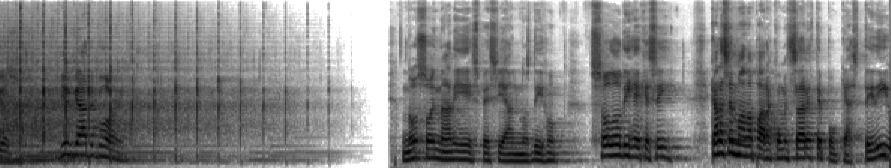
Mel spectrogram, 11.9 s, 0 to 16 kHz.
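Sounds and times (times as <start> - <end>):
soft sustained musical background: 0.0 - 4.3
audience applause for the Lord: 0.0 - 4.6
speech: 0.1 - 1.8, 5.4 - 11.8.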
